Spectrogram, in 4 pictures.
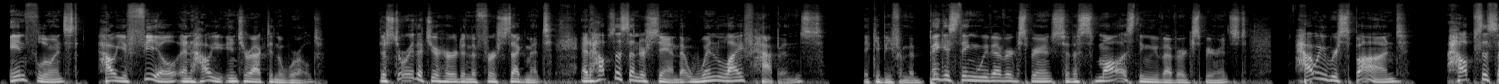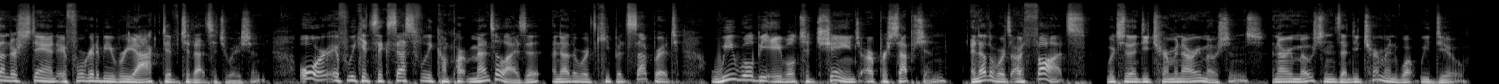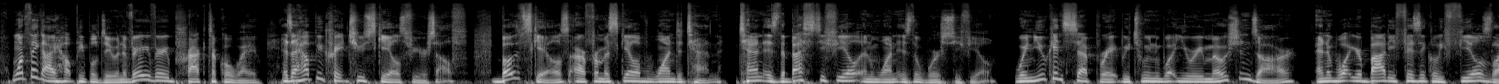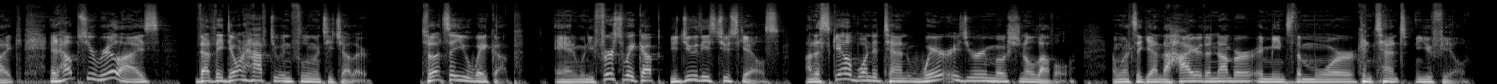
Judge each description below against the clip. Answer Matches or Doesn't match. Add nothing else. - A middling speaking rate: Doesn't match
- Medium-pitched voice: Doesn't match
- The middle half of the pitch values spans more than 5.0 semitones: Matches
